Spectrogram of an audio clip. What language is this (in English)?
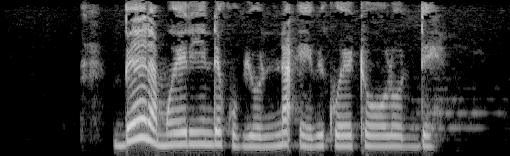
Ganda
